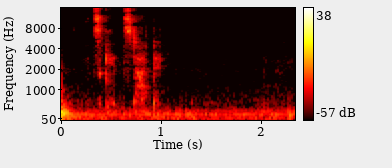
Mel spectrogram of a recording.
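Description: A soft low thump, then a person's quiet whisper with two short hissing sounds under a second in.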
